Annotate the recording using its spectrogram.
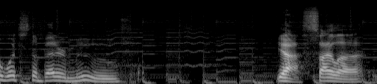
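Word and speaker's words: Scylla: Sila is how you say it. I think I've got it right here. I don't know what's the better move. Yeah, Sila.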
